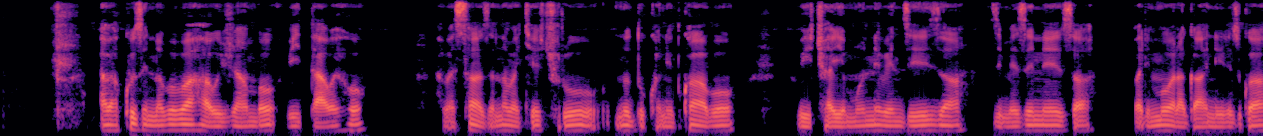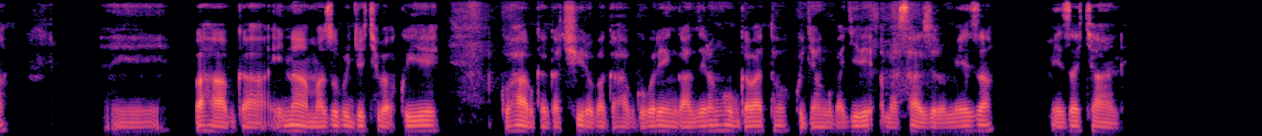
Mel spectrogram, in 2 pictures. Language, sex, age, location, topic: Kinyarwanda, male, 18-24, Huye, health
